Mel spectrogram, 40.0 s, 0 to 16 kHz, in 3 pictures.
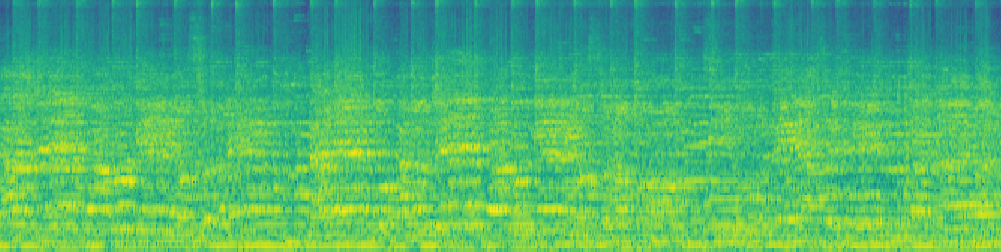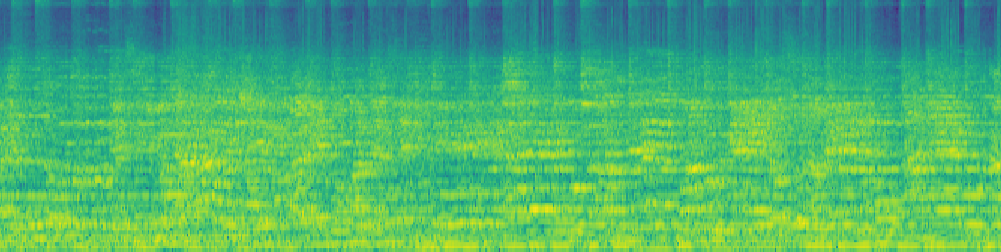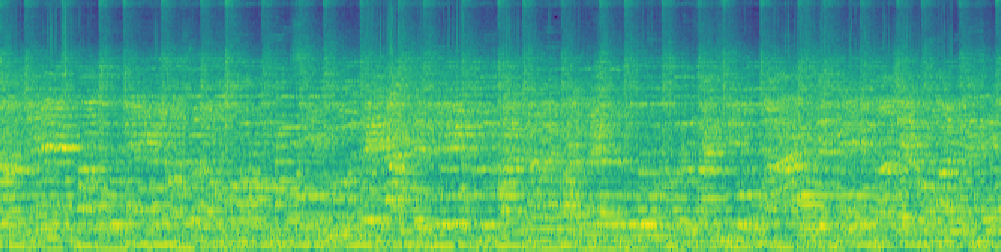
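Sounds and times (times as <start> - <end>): electric guitar: 0.0 - 40.0
keyboard: 0.0 - 40.0
low bass line: 0.0 - 40.0
vocal group singing a hymn: 0.0 - 40.0.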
